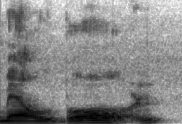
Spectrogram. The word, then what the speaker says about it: Melbourne: Apparently, I live in Melbourne. So, oh really? Not that's how it's pronounced.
